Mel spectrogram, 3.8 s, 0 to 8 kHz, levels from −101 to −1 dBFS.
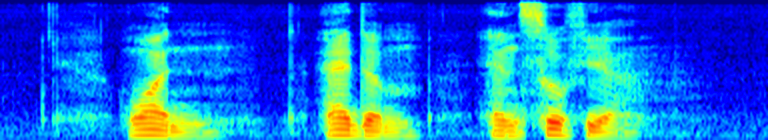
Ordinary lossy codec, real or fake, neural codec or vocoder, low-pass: none; fake; vocoder, 44.1 kHz, 128 mel bands every 256 samples, BigVGAN v2; 7.2 kHz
